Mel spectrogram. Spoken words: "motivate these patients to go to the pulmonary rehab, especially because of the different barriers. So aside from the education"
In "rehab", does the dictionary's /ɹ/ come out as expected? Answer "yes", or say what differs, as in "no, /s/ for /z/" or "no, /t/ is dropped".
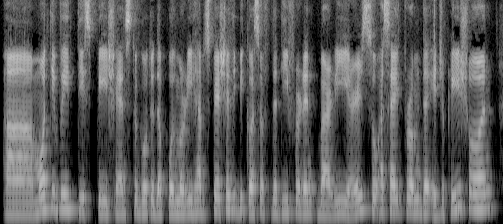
yes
